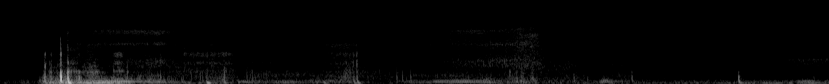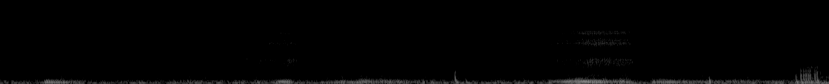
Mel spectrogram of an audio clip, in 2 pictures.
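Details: Soft, low snuffling snores with faint whistling on some breaths from a napping puppy, amid quiet room sounds; puppy snoring during sleep.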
